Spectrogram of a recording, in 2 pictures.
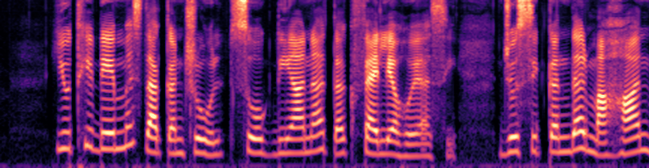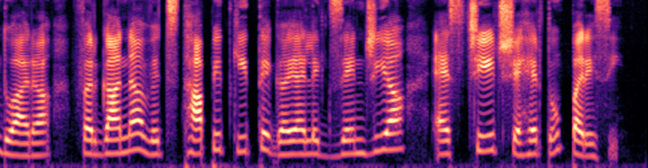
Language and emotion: Punjabi, neutral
